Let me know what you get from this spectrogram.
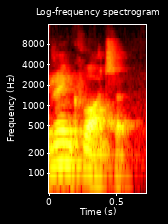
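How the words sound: It is said in a soft, polite tone. It is a request.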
